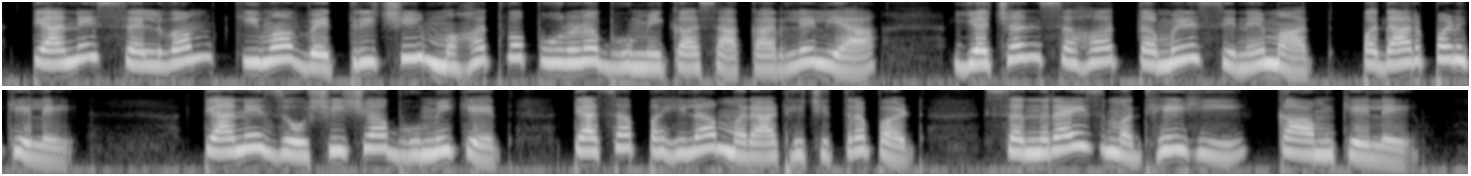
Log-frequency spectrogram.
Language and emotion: Marathi, neutral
